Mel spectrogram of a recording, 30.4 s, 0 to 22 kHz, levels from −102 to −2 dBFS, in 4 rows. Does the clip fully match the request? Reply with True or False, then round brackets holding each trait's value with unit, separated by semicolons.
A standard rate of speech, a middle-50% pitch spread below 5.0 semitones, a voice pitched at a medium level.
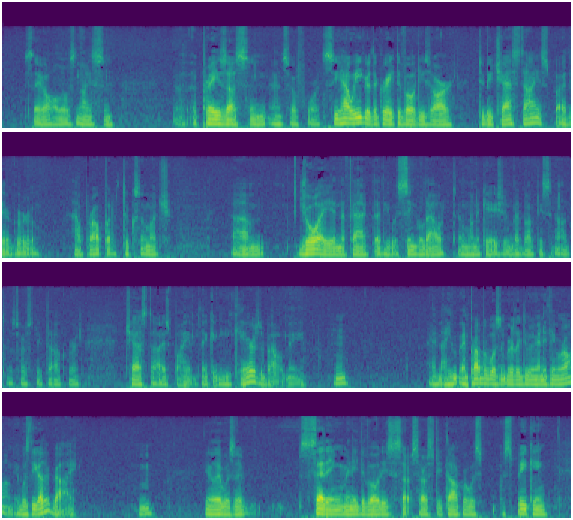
False (170 wpm; 2.4 semitones; 95 Hz)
